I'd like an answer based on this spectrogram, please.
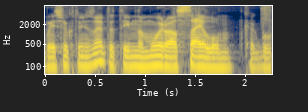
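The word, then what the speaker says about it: Moira Asylum: То есть, в общем-то, если что, то это именно что, как бы, если кто не знает, это именно Мойра Асайлум, как бы в оригинале произносится.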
